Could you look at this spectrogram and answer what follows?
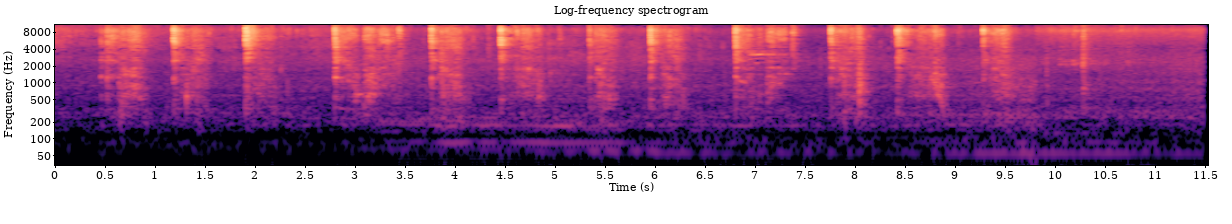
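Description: Steel spoon stirring chickpea and potato curry in a metal kadai, clinking and scraping against the pan in irregular strokes, one or two a second, that stop shortly before the end.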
